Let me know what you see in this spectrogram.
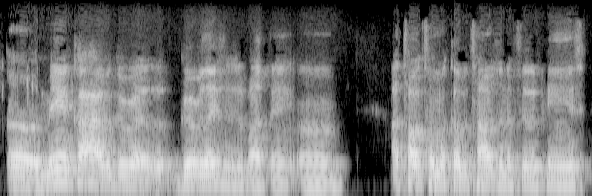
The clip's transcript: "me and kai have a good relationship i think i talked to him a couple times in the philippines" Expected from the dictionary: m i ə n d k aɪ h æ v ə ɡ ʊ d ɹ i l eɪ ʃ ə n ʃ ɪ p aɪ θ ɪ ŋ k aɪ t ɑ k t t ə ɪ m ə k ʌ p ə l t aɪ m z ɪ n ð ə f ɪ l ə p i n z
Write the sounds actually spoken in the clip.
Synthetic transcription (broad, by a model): m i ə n k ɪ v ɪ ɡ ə ɡ ʊ d ɹ i l eɪ ʃ ə n ʃ ɪ p aɪ θ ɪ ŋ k aɪ t ɑ k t t ə ɪ m ə k ʌ p l t aɪ m z ɪ n ð ə f ɪ l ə p i n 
